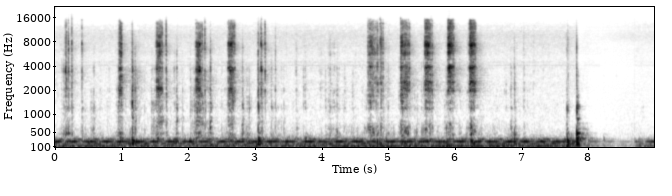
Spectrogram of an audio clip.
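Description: Tiny 3/16 bolts being worked out of a 2000 C5 Corvette HVAC display produce close, repeated creaking ratchet clicks in quick bursts over a steady low mechanical hum, which drops away near the end.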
